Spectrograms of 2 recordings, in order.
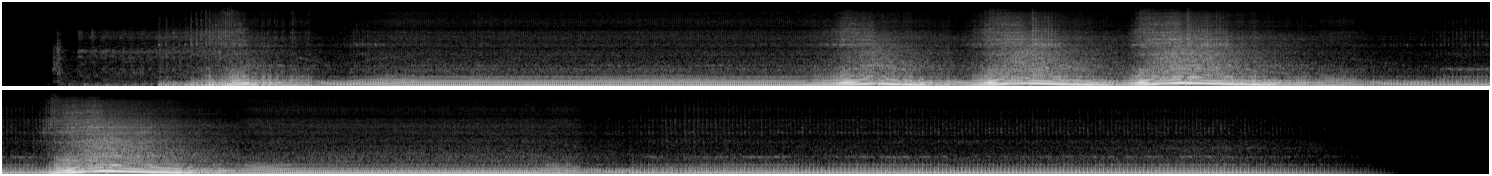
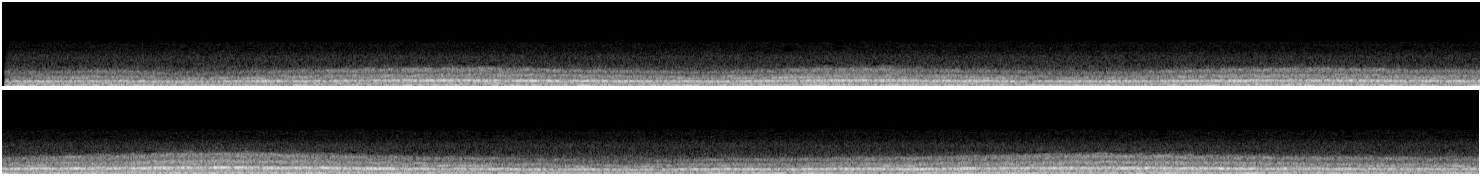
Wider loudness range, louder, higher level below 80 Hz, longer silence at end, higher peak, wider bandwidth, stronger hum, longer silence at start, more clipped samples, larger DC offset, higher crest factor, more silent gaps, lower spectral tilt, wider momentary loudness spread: first, 13 LU vs 5 LU; about the same, -20 LUFS vs -18 LUFS; about the same, -26 dBFS vs -22 dBFS; first, 1.6 s vs 0 s; about the same, -2 dBFS vs -2 dBFS; first, 14.5 kHz vs 3.1 kHz; neither; first, 0.55 s vs 0 s; neither; neither; about the same, 18 dB vs 14 dB; neither; second, -7.5 dB/octave vs -12 dB/octave; first, 16 LU vs 7 LU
